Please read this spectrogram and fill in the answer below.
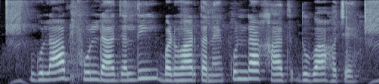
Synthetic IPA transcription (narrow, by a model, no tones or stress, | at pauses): ɡʊlaːbpʰuːlɖaːd͡ʒəld̪iːbəɽ̤ʋaːɾt̪ənɛkʊɳɖaːkʰaːt̪ʰd̪ʊbaɦot͡ʃeː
